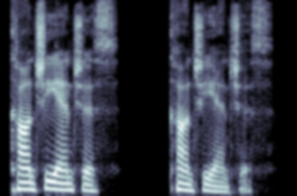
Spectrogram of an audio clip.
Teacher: conscientious has 4 syllables, and the stress is on that third syllable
